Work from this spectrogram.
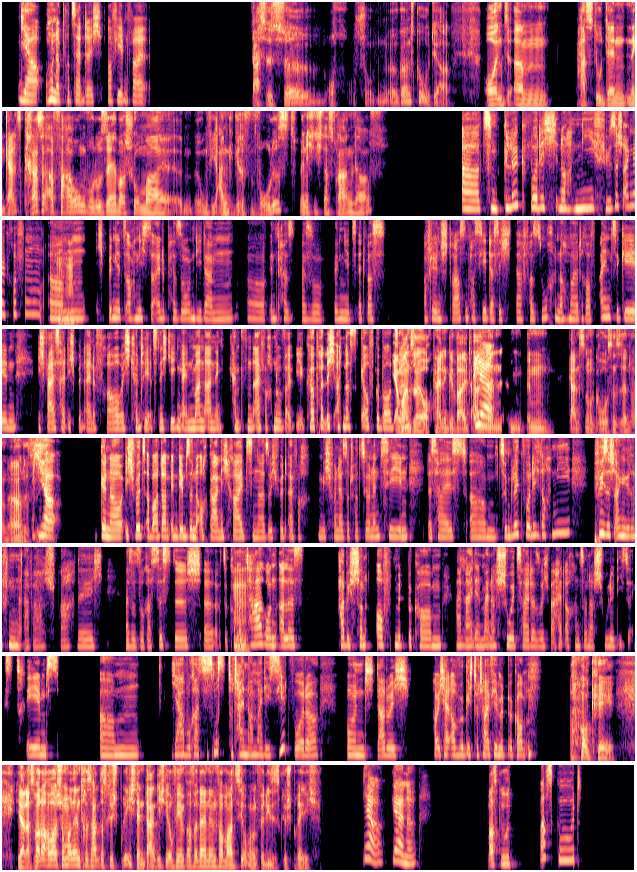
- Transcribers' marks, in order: "ankämpfen" said as "anekämpfen"; laughing while speaking: "körperlich anders"; snort; laughing while speaking: "Okay"; joyful: "Mach's gut"
- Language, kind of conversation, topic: German, podcast, Wie erlebst du die Sichtbarkeit von Minderheiten im Alltag und in den Medien?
